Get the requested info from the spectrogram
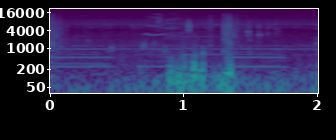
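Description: Kayak paddle strokes splashing in shallow water, with a couple of louder splashes about a second in, over background music with held notes.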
